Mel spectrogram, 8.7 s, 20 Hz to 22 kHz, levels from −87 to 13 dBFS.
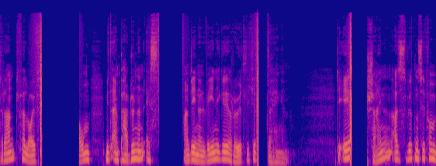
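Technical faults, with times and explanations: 0.54–1.70 s, 2.90–3.81 s, 4.97–5.42 s and 6.91–7.35 s, wireless microphone squelch dropout: the FM radio link fades until the receiver's squelch mutes it. Hiss rises, then silence falls for 0.76, 0.47, 0.18 and 0.32 s, with speech resuming at "mit ein paar dünnen" and "denen wenige".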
